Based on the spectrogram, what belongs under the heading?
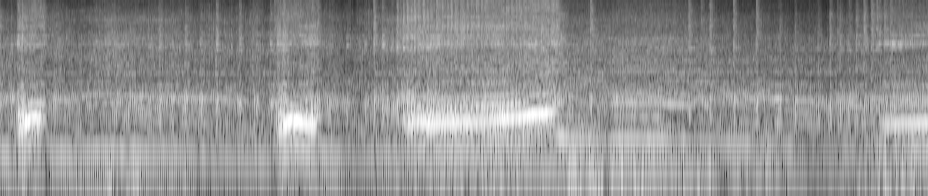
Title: weird noise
